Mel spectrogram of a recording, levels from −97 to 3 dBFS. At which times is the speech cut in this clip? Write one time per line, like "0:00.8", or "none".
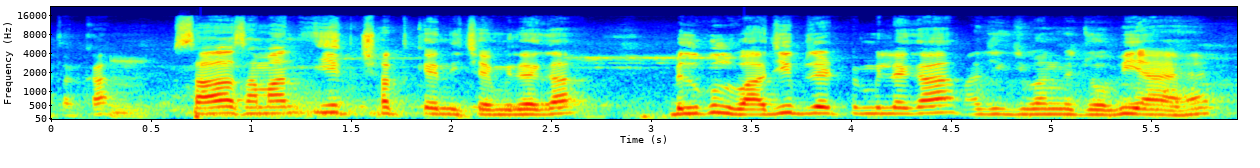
0:04.7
